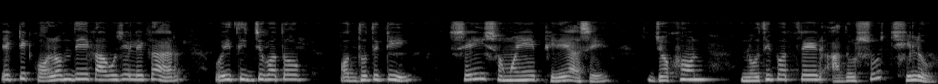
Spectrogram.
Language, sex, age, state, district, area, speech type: Bengali, female, 60+, West Bengal, Nadia, rural, spontaneous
